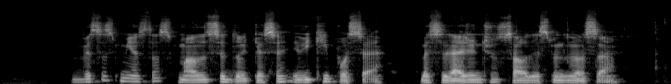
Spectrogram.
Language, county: Lithuanian, Klaipėda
